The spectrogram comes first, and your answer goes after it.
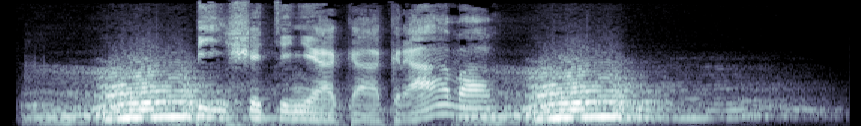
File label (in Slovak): sms hlásky cz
